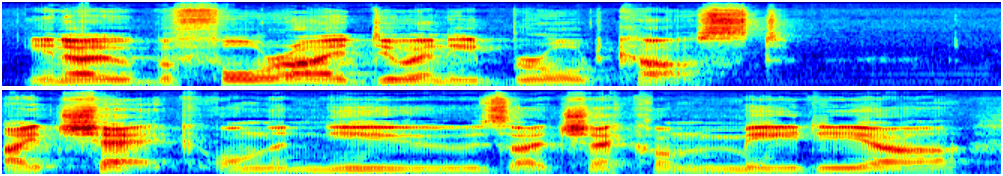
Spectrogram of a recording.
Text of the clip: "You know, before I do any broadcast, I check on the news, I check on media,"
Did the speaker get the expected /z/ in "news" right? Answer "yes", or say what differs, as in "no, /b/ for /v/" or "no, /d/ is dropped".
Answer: yes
